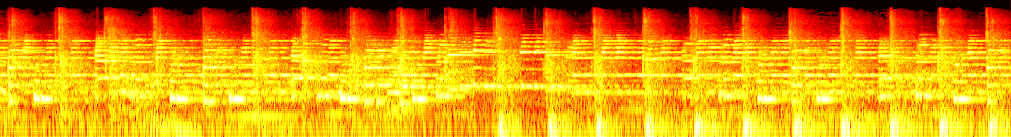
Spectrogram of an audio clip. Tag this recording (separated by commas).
Music, Steelpan, Drum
